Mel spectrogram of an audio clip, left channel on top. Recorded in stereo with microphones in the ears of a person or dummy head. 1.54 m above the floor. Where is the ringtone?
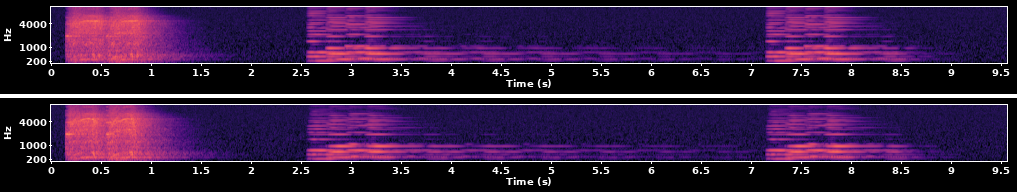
55° left (ahead or behind), 4 m.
